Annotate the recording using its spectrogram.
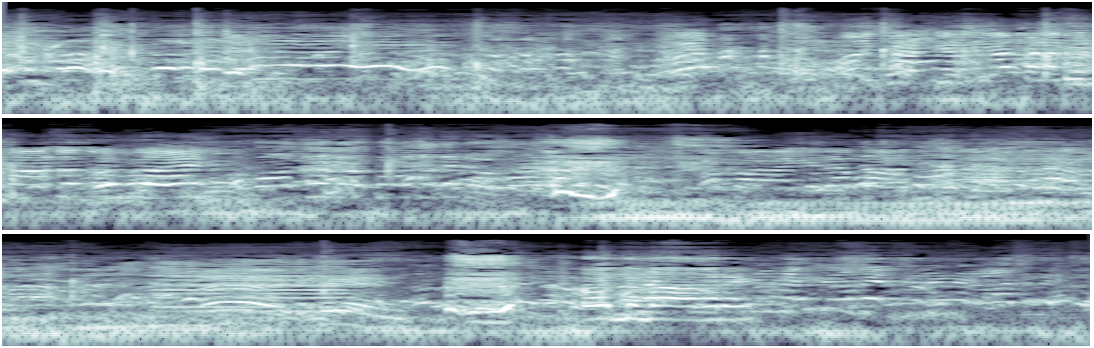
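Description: A crowd of men shouts and talks excitedly nearby, outdoors.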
